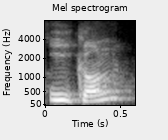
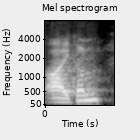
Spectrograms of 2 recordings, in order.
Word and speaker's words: IKON: some guidelines and criteria as you can see i pronounce econ because the written in this way comes from esperanto but the the root is a greek root and the pronunciation is econ not icon and also because comunicon you don't say common icon so that's why i pronounce pronounce like that so econ uh the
